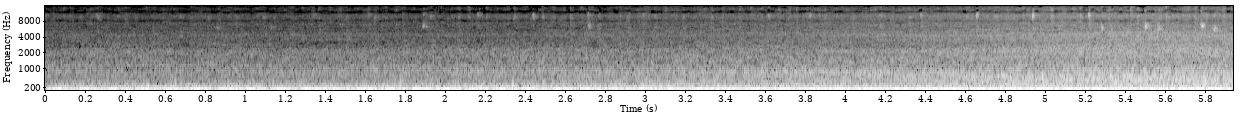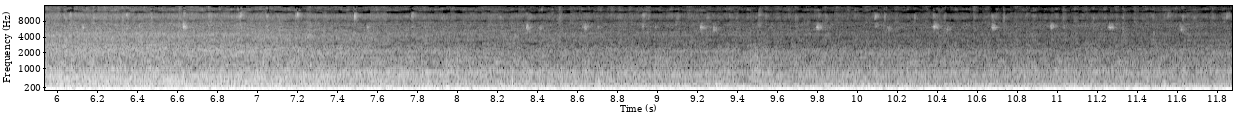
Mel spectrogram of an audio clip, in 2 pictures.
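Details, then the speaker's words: Hummer H2 V8 on a chilly day, just started and warming up at a raised cold idle above 1,000 rpm; faint light ticking about twice a second from an exhaust manifold leak, which fades once the engine warms. "The engine is warming up rapidly right now, so it's running above 1,000. Just allow it a few moments. When it slows down, then you can hear the ticking."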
